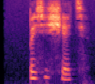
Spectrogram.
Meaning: 1. to visit, to call on 2. to attend (lectures)
- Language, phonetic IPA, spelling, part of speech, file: Russian, [pəsʲɪˈɕːætʲ], посещать, verb, Ru-посещать.ogg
